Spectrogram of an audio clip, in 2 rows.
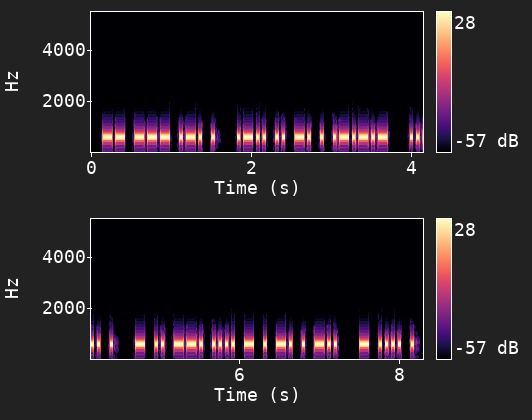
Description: Morse code, heard as a keyed tone, about 30 wpm, 600 Hz. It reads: MORE LINE. HE TIGHTENED THE
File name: the old man and the sea / the old man and the sea 1 30wpm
